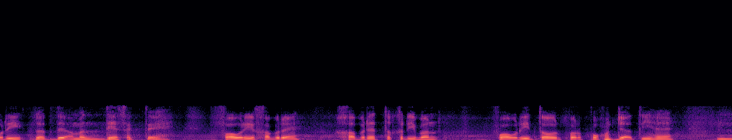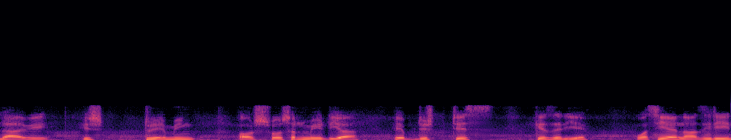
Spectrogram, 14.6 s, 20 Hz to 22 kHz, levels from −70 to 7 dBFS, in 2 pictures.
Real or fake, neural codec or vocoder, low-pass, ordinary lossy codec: fake; codec, 24 kHz, 0.9 kbps, DualCodec; 5.4 kHz; none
